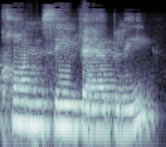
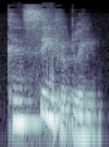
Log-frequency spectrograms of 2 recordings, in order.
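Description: First: The vowel in the ending is full. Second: The vowel in the ending is weak. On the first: The speaker calls it wrong. "So it's not conceivably" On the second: The speaker calls it right. "the A in conceivably is the weak syllable"

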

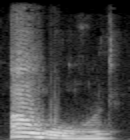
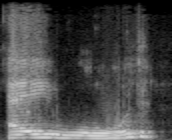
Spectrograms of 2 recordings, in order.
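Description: First: The first vowel is a weak schwa. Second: The first vowel is a full vowel. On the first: The speaker calls it right. "the A becomes all the A's in all of these words I'm about to say become a schwa" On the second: The speaker calls it wrong. "not a ward"

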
